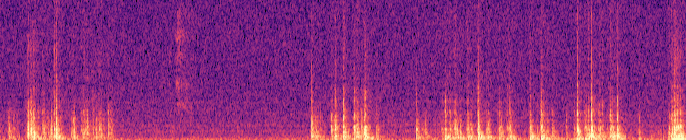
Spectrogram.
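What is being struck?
Textured plastic surface scraped with a thin metal pointer.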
